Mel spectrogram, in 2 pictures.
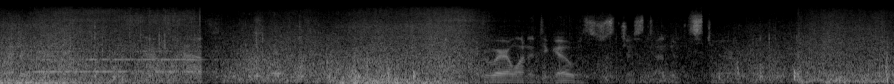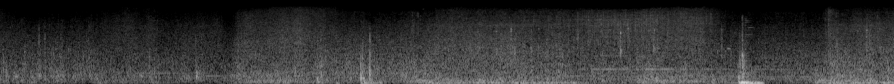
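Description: Ocean waves wash and roll around a sailing ship.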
